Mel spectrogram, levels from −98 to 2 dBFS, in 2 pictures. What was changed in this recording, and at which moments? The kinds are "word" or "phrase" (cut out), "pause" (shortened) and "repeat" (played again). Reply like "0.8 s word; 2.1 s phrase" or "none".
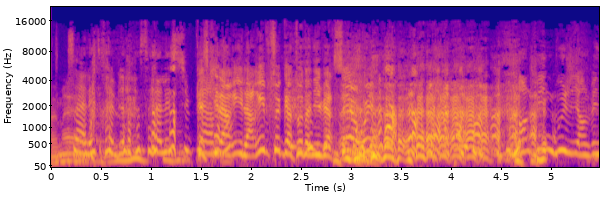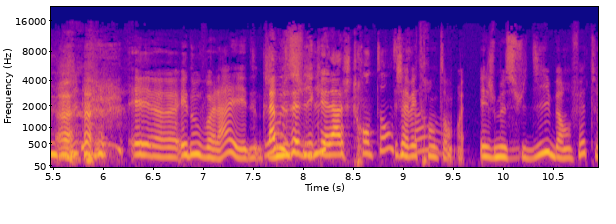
none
